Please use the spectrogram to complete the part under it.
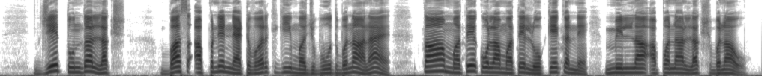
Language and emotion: Dogri, neutral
